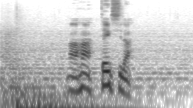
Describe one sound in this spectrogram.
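A young man speaks briefly into a microphone with animation.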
